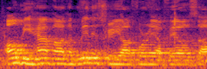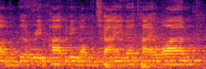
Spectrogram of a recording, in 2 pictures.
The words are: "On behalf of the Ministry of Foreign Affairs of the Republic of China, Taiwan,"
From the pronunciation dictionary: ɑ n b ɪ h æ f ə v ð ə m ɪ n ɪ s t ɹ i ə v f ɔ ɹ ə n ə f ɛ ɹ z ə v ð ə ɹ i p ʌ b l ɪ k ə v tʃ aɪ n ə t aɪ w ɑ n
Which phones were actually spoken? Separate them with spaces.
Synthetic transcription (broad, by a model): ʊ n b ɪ h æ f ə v ð ə m ɪ n ɪ s t ɹ i ə v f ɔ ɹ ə ə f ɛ l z ə v ð ə ɹ i p ʌ b l ɪ k ə v tʃ aɪ n ə t aɪ w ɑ n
